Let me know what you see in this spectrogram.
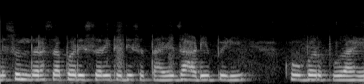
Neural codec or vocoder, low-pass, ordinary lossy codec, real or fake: none; none; none; real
